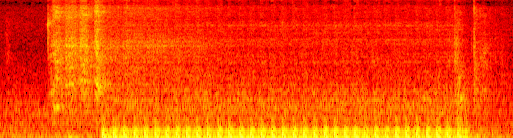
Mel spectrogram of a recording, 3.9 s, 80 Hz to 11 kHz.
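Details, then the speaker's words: 2005 Yamaha TTR230 single after fuel-air mixture screw adjustment, muffler fitted: steady, low, even thumping with no tick on top; runs well, though the clutch is not working. "runs good though that's nice no more ticking anymore either"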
